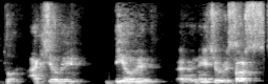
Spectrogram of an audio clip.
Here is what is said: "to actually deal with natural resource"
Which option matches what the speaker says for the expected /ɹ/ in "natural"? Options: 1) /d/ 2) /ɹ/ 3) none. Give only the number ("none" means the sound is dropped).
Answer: 3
